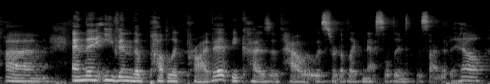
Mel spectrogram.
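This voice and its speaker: Low-voiced chatty woman architect. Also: expressive, fast talker. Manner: chatty, rambling, full of "like" and "you know". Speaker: architect guest. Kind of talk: casual interview chat.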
